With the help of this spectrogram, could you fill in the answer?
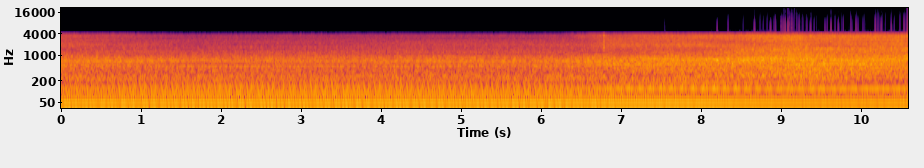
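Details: Cummins ISX CM2250 diesel at raised idle during DPF regeneration: fast even intake chuffing, about four puffs a second, growing louder toward the end, no mechanical noise; owner suspects turbo chuff during regen, unconfirmed.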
